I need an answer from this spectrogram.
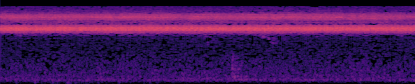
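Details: Continuous piercing buzz of Christmas beetles (Anoplognathus) in the bushveld of South Africa, real-time recording among acacias; the high, even droning never pauses, over a quiet rustling background.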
